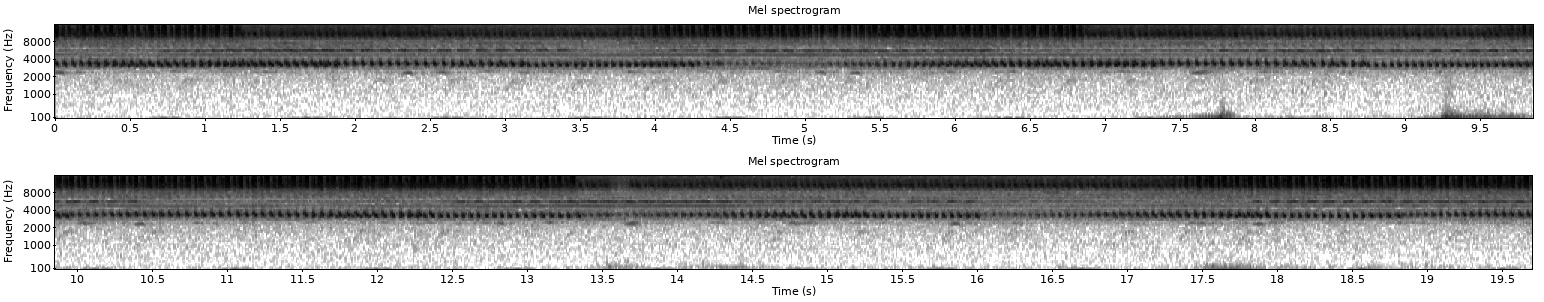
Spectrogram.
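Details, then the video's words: Crickets trilling through the night, an unbroken high shimmering chorus with upper layers switching on and off, plus a few soft low thumps. "Night Mood Crickets Sounds for Deep Sleep"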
